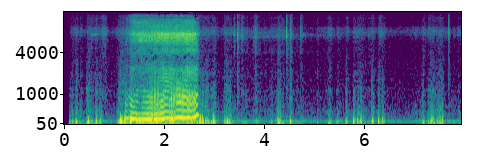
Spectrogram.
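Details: Pug sleeping and snoring: one long rattling, whistling snore followed by quieter snuffling breaths.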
